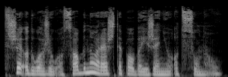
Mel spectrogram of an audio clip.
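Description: A woman narrates a classic novel in a measured, even way. Her voice is low, recorded close and dry. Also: no echo. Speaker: audiobook narrator. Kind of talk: scripted narration.

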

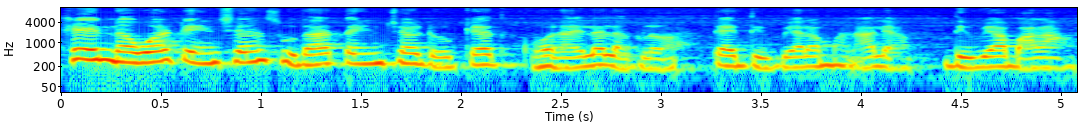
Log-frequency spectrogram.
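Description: A woman narrating an emotional family story in a measured, feeling way. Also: on the high side, steady tone, mellow, husky.

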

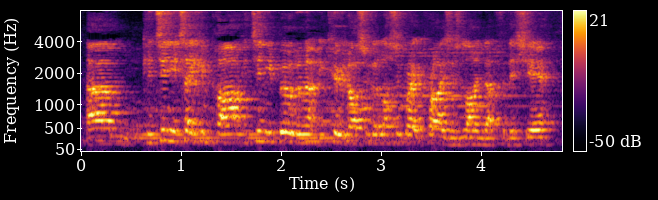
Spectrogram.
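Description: A man's voice: high-pitched, steady tone, fast, a crowd in the background. A man, hosting a prize draw in a casual, upbeat way and calling out numbers and names. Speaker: website host running a prize draw. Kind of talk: casual announcing. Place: small office, indoors. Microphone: far camera. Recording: echoey office from far off with music. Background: pop music playing.

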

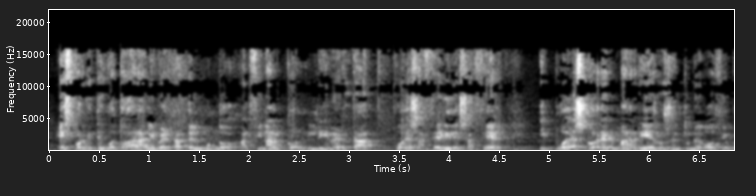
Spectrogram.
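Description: A man's voice: mid-range voice, distant mic. A man in his twenties from Spain talks loosely to the camera, tagging questions onto his sentences. His voice sits a little back from the mic in a roomy bedroom. Faint music plays behind him. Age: 20s. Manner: conversational, many fillers and tag questions. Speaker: vlogger. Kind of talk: casual talk to camera. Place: bedroom indoors. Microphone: camera at desk distance.

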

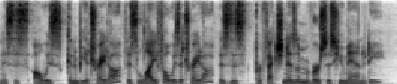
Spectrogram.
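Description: Speaking quickly in a fairly low voice, a podcast host in her fifties shares personal stories in a conversational monologue. She comes across as candid, wry and self-deprecating.

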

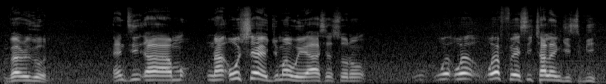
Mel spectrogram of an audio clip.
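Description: A man's voice: high voice, normal speed. A man with a Ghanaian accent hosting an interview, chatty and switching between English and Twi. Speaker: interviewer host. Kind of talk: casual interview. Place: outdoors on a beach by the sea. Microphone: handheld mic. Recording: faint outdoor traffic noise.

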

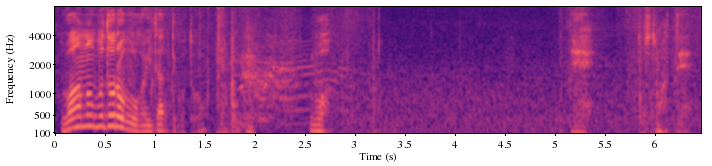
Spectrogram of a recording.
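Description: A game streamer with a mid-range voice and big pitch swings gives jumpy let's play commentary at a moderate pace, yelping and squealing whenever something scares him. His voice sits over game music with some background noise.

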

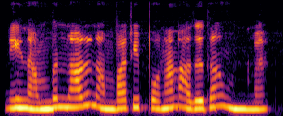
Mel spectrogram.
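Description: Cartoon role: a woman playing a curt, sarcastic young boyfriend, rattling lines off very fast on dull lo-fi audio. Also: mid-range voice, close to an everyday voice. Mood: dismissive. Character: young man, cold and bitter boyfriend. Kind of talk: cartoon voice acting.

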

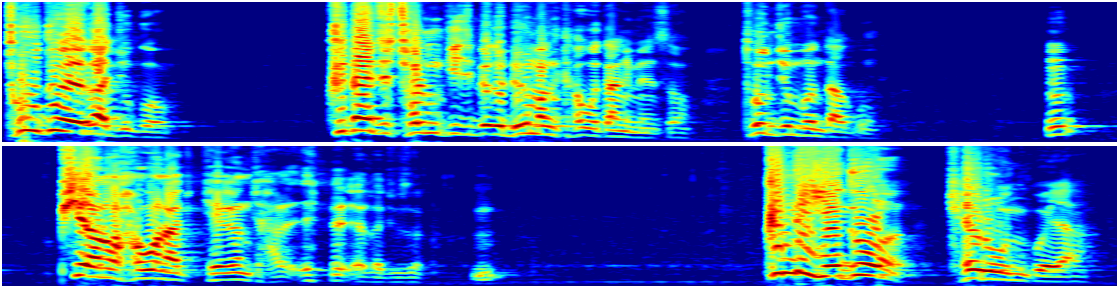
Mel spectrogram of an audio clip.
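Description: Lively, animated man preaching a sermon. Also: a little high, normal speed, long pauses. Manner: animated, acts out quoted voices, asks the congregation questions. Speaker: pastor. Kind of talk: storytelling sermon.

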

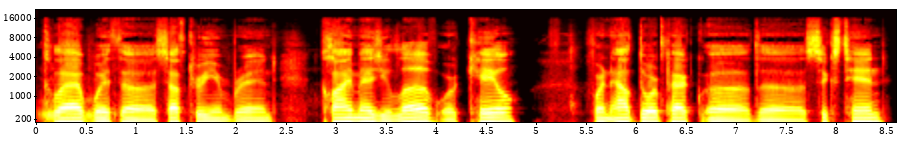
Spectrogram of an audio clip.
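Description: Smooth-voiced man in slangy banter. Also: mid-range voice, a little mellow, dry recording, studio quality. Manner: loose, joking, slangy banter. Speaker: podcast co-host. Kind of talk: casual chat about sneakers.

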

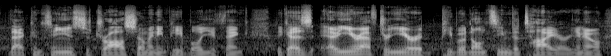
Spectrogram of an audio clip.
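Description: A man in his thirties interviews guests with a handheld mic during a live event in a large indoor arena. His mid-range voice is bright and forceful, and his manner upbeat and chatty.

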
